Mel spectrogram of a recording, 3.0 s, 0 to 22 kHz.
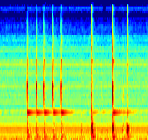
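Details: WEM Musette Mk 2 (Dominator Mk 3) valve guitar amp during service, steady low mains hum with sharp clicks and knocks from handling; Mullard preamp valves microphonic and inputs grounding, a noisy amp; cause suspected, not confirmed.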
